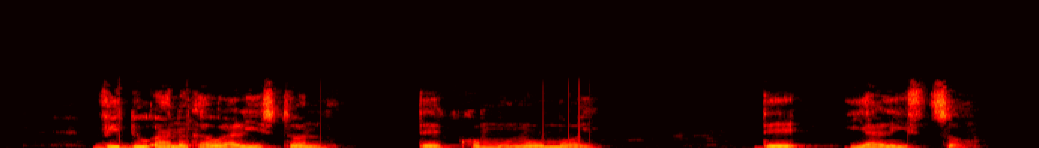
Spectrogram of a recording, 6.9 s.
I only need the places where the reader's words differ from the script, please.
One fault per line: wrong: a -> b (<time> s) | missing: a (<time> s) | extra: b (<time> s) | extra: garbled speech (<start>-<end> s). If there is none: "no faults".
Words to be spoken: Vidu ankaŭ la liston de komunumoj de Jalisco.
no faults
